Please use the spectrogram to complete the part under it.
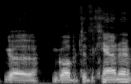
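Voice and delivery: ordinary talk, nothing marked

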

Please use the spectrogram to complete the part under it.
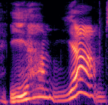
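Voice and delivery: lightly voiced eager puppy; a hint of a hungry puppy. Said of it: "said the little puppy".

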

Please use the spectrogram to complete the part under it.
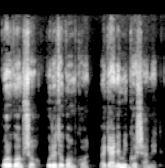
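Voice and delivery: acted furious order to get out; threatening shout. A narrator's reading. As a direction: bark the threat in short, forceful bursts. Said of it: "با حالت تهدید بالای سرش ایستاد و فریاد کشید".

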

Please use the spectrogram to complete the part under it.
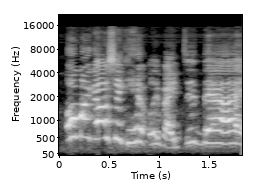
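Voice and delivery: retold shaky disbelief, high and loud; shaken disbelief. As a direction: gasp it out, rattled and amazed. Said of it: "like, shaking".

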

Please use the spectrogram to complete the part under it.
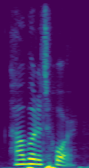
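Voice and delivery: cheerful hostess voice; bright offer. A narrator's reading. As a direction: perk up and move on.

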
